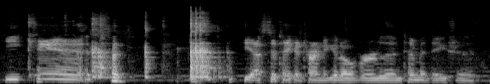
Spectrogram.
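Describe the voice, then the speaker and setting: A man's voice: on the low side, steady tone, normal speed, noisy background. A man acting as game master, casually refereeing a tabletop role-playing session. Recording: music behind the talk. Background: music.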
